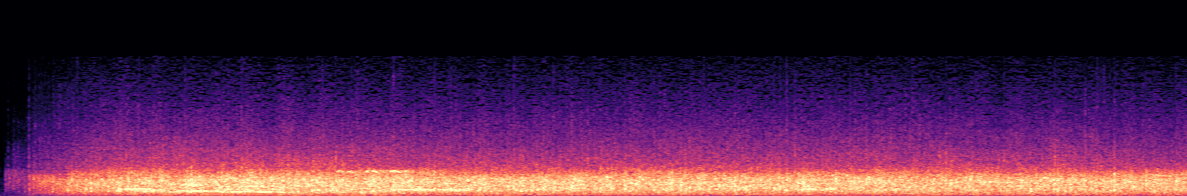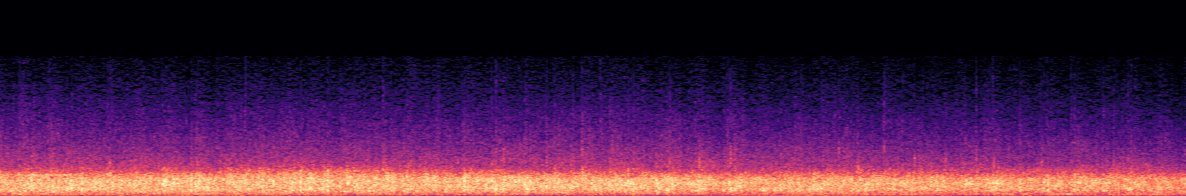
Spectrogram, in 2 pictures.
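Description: Audience applause, starting suddenly, swelling over about a second and then holding steady.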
